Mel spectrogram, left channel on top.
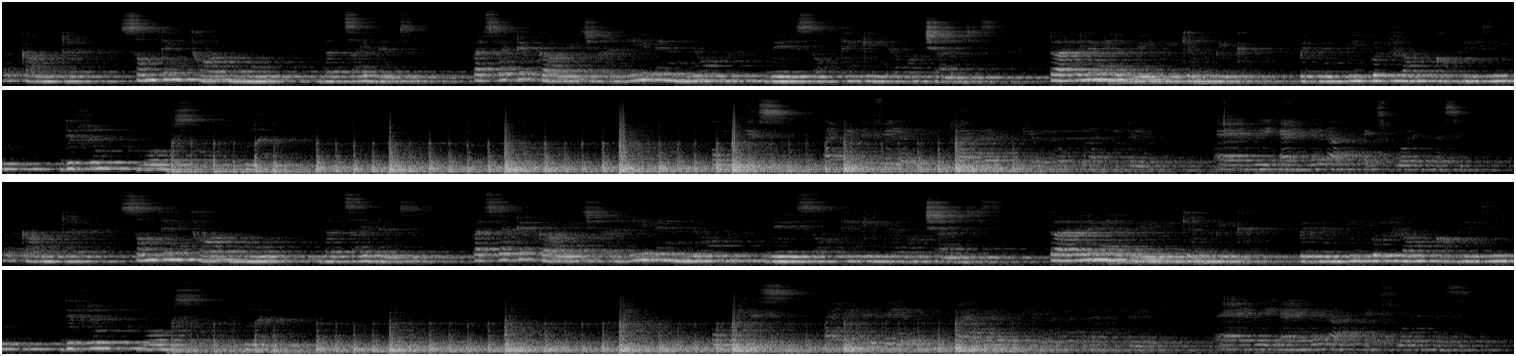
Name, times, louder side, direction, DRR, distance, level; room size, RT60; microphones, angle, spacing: voice 1, 0.0-0.9 1.2-2.7 3.2-4.1 4.7-7.2 7.6-9.7 10.5-12.4 13.0-15.1 15.7-17.2 17.5-17.8, equal, 10° left, -6 dB, 1.3 m, -26 dB
sound 1, 16.8-25.3, left 1 dB, 55° left, 0.8 m, -28 dB
voice 2, 22.2-23.0 23.3-29.8, equal, 80° left, -4 dB, 2.1 m, -38 dB
16.5 x 7.7 x 7.4 m, 2.8 s
head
